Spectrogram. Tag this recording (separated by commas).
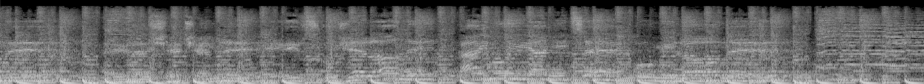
Music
